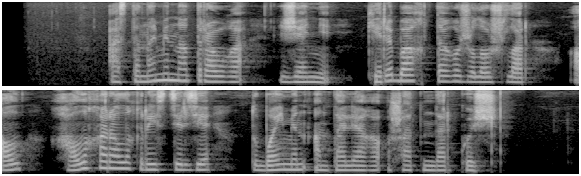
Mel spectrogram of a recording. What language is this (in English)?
Kazakh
